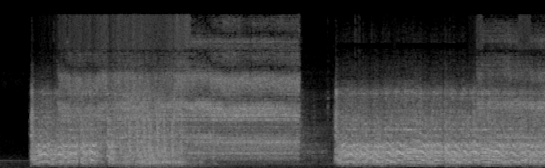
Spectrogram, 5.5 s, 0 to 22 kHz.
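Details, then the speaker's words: 2005 Dodge Magnum RT Hemi with two dead cylinders on opposite banks, spark plugs refitted: two long runs of quick, even cranking with throttle, never fires; no fuel pressure, old fuel smells bad, fuel tank and wiring deteriorated. "We don't really need to see what the fuel pressure is as much as we just want to know if there's fuel pressure. But let me get it."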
